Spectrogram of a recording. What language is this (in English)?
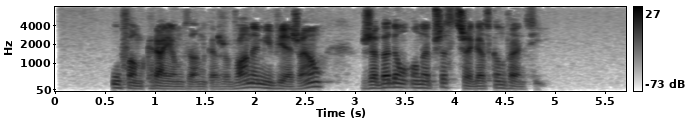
Polish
